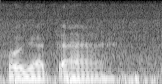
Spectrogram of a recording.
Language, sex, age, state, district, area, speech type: Urdu, male, 60+, Bihar, Supaul, rural, spontaneous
